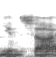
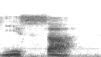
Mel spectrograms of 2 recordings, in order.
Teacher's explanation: the n tends to assimilate into the consonant that comes after it, which in this case is a samech. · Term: assimilation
